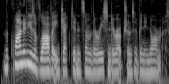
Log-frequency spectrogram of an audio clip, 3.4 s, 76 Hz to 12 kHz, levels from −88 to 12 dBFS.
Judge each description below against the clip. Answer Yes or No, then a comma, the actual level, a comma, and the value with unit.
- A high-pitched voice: No, medium, 180 Hz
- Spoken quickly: Yes, fast, 245 wpm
